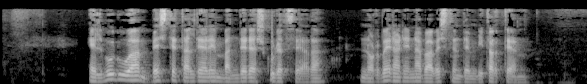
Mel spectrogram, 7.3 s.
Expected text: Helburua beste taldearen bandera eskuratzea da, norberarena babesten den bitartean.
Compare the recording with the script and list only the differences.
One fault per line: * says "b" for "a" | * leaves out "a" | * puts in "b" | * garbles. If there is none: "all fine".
all fine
